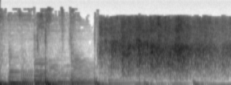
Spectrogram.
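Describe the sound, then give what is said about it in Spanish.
Applause greets the new tourism spot for Holy Week in Medina de Rioseco. A brief tonal sound comes first, then a broad, steady wash of clapping holds to the end. “Y este aplauso porque la Semana Santa de Medina de Río Seco, declarada fiesta de interés turístico internacional y bien de interés cultural de carácter inmaterial, cuenta con un nuevo spot turístico”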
